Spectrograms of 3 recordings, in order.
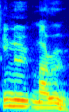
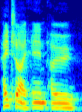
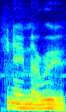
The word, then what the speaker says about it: Hinomaru: do the roundels, or the proper Japanese word is Hinu-maru. And I know I've completely butchered that, but Hinomaru. Hinomaru.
